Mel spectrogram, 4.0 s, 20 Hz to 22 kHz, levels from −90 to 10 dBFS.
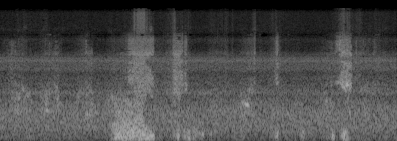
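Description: Speech suppressed in double talk, 0.0–1.32 s and 1.48 s to the end of this speech: the level drops by up to about 15 dB, likely because an echo canceller mistook the talker for loudspeaker echo and attenuated both.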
